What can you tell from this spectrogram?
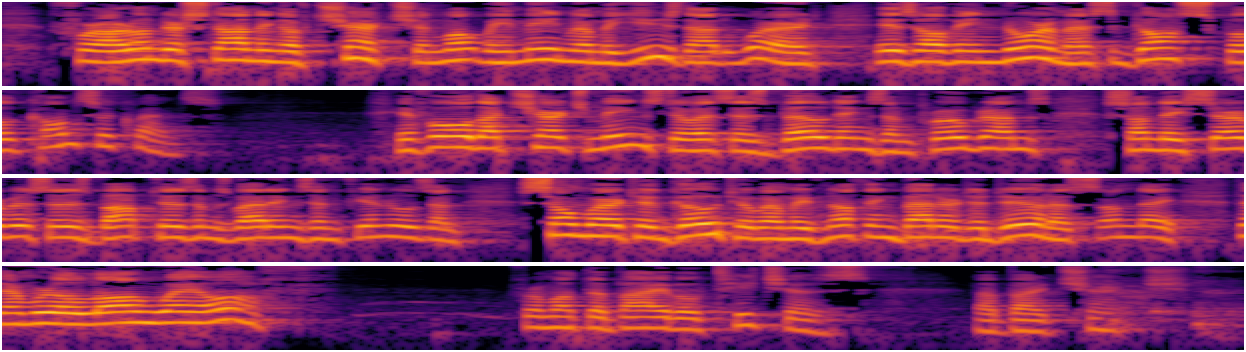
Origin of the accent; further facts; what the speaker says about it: Dublin, Leinster, Ireland; I grew up in Dublin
